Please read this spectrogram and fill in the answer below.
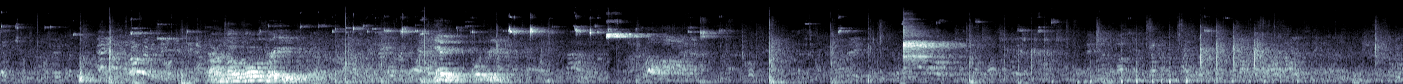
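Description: Basketball game in a gym: the ball bouncing on the hardwood court with short sharp knocks, amid loud shouting voices of players and spectators that echo in the hall.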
